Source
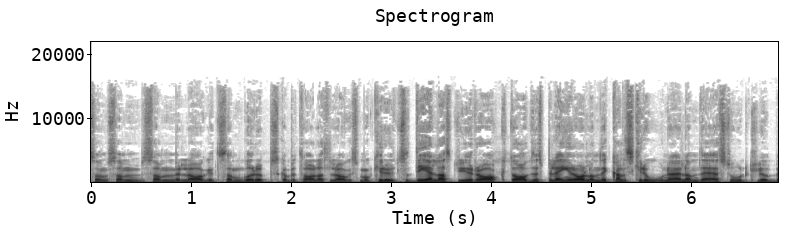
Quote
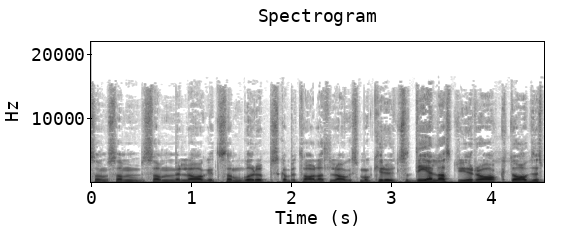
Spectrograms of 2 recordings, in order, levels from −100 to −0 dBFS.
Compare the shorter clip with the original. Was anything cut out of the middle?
no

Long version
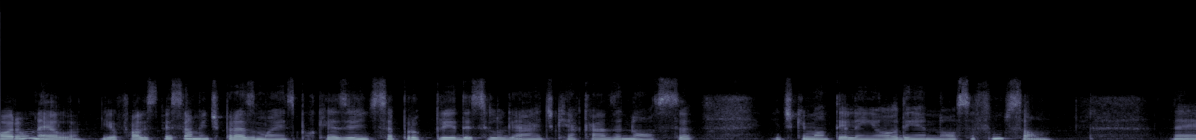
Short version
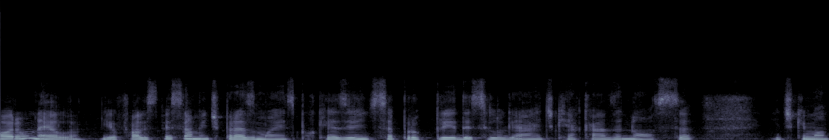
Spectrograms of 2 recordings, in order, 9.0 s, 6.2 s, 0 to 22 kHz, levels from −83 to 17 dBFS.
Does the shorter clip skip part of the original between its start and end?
no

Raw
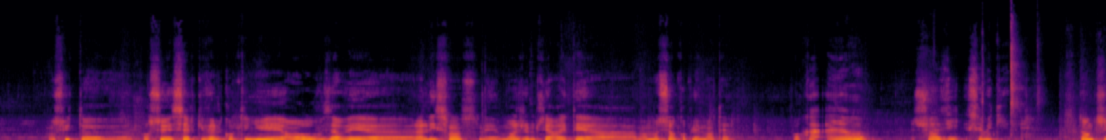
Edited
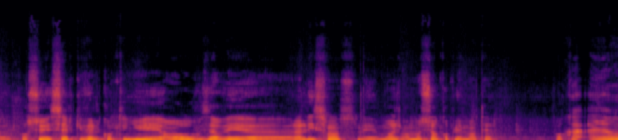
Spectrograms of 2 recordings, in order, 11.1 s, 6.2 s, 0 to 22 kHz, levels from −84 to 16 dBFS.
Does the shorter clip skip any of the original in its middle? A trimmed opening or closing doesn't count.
yes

